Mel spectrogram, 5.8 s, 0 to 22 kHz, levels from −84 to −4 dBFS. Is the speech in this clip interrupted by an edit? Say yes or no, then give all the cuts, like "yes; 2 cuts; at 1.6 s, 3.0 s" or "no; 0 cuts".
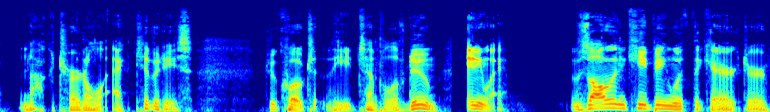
yes; 1 cut; at 3.4 s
